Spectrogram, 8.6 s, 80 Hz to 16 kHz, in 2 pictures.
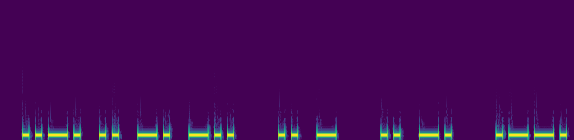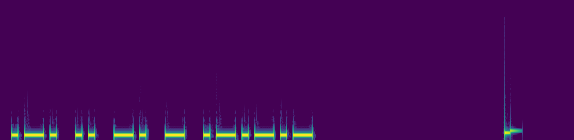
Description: Morse code, heard as a keyed tone, about 25 wpm, 700 Hz. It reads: FIND IT IN PRINT.
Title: Sentences from Top 1400 Words 25wpm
